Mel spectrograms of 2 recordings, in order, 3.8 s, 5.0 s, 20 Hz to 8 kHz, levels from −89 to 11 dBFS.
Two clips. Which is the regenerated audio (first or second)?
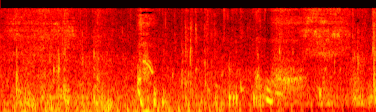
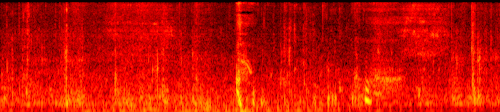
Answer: second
